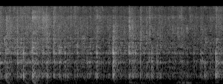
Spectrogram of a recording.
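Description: Mojarra fish pieces frying in hot oil: a steady sizzle with scattered crackles and pops as the oil spatters around the fish just laid in to brown.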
